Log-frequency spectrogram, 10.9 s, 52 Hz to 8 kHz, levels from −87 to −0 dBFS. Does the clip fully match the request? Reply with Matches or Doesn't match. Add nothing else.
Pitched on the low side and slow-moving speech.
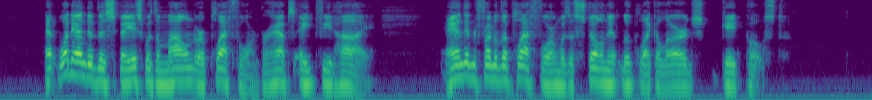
Doesn't match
